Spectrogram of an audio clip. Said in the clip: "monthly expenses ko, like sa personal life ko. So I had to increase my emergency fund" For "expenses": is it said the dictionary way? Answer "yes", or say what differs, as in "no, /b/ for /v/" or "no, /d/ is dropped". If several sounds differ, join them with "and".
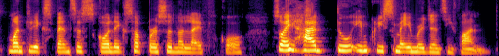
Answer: no, /s/ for /z/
